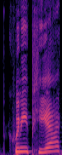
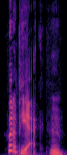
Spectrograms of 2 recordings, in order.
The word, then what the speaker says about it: Quinnipiac: And this morning I saw that there's a new Quinnip Quinnipak. Is that how you pronounce that? Quinnipak. Quinnipiac poll that found only 27% of voters support President Trump's big beautiful bill.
